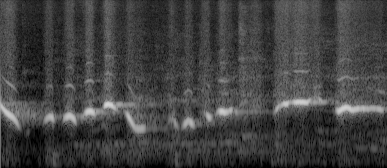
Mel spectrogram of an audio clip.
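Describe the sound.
A person whistles a short, bouncy jingle melody from the Quality Street chocolate advert, clear, with quick notes rising and falling in a catchy advert-style tune and no talking.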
